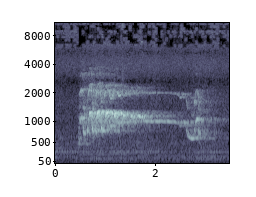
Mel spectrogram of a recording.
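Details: Coyote giving a single drawn-out howl, a steady clear tone held for about two seconds, then dipping and wavering briefly before fading, with quiet background and no other animals.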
